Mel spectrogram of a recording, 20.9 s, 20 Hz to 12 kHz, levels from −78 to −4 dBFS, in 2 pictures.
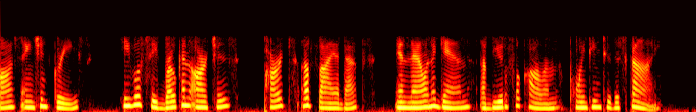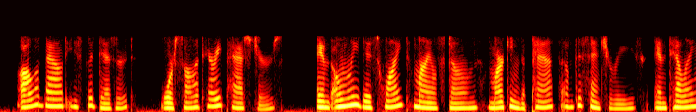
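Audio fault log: throughout: G.723.1 codec, muffled and hoarse, consistent with the 6.3 kbit/s mode. Spectrogram shows nothing above 4 kHz, and consonant energy is smeared across coarse 30 ms frames.
8.30–8.40 s and 9.86–9.92 s: VoIP packet loss concealed by the speech codec. Each gap fits one lost 30 ms frame, extrapolated into a fading buzzy tone or coloured noise, visible as a dipping waveform envelope.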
